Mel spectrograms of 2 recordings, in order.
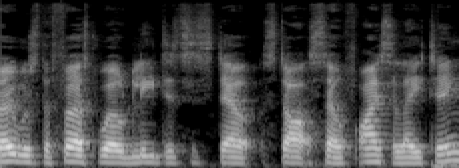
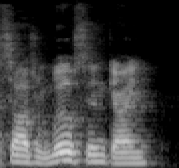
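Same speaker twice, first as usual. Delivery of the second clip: normal talking voice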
